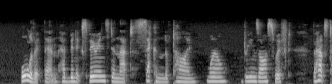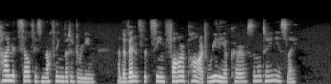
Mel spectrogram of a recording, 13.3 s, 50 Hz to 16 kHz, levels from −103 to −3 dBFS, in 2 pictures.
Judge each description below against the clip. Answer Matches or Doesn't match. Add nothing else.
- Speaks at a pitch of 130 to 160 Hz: Doesn't match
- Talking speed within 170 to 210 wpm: Doesn't match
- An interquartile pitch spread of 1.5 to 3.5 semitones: Matches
